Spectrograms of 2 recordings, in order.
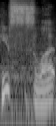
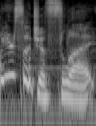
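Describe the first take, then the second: First: It is said in a harsh, aggressive tone. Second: It is said in a joking, playful tone.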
